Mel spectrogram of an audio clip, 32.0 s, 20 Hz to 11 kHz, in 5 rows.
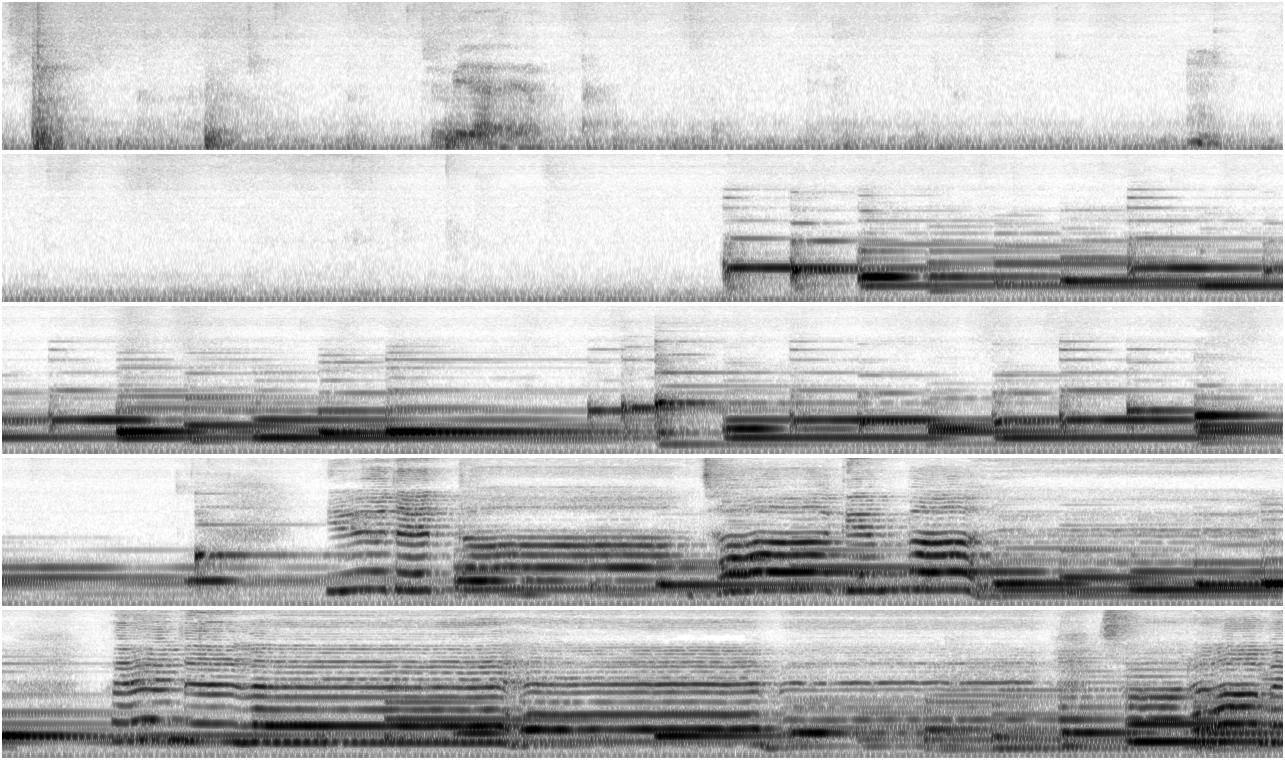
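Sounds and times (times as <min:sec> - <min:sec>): piano playing: 0:09.9 - 0:32.0.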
